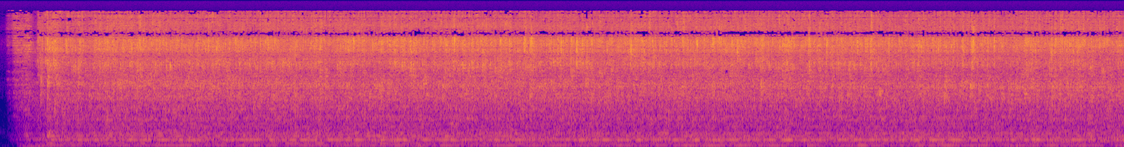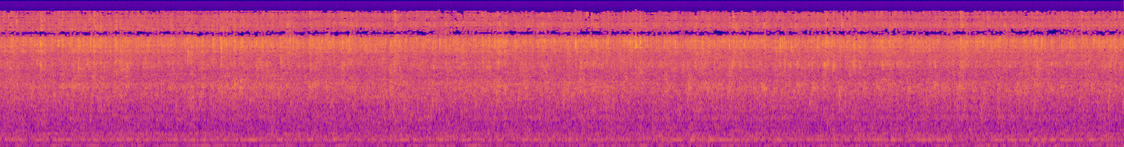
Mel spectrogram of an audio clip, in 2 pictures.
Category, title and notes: Sound effects > Objects / House appliances
WATRPlmb Samsung Galaxy Smartphone, CU Bathtub Turn On, Filling, Turn Off Nicholas Judy TDC
A bathtub turning on, filling up and turning off.
bathtub, fill, fill-up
